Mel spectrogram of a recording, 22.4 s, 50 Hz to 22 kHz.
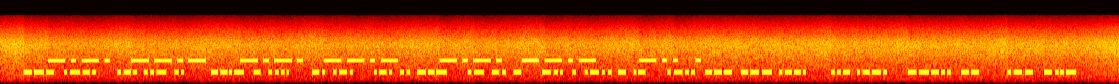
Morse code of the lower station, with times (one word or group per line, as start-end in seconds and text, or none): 0.5-1.9 OP
2.3-3.7 RUI
4.2-5.8 QTH
6.2-7.0 NR
7.5-8.9 RIO
9.3-10.4 ANT
10.8-12.9 DELTA
13.3-16.1 LOOP
16.6-17.7 UP
18.2-19.6 8M
20.1-21.5 WX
